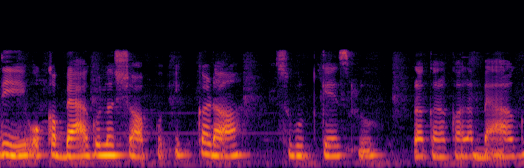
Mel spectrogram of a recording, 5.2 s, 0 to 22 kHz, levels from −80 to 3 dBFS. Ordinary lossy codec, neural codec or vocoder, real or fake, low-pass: none; none; real; 7.2 kHz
